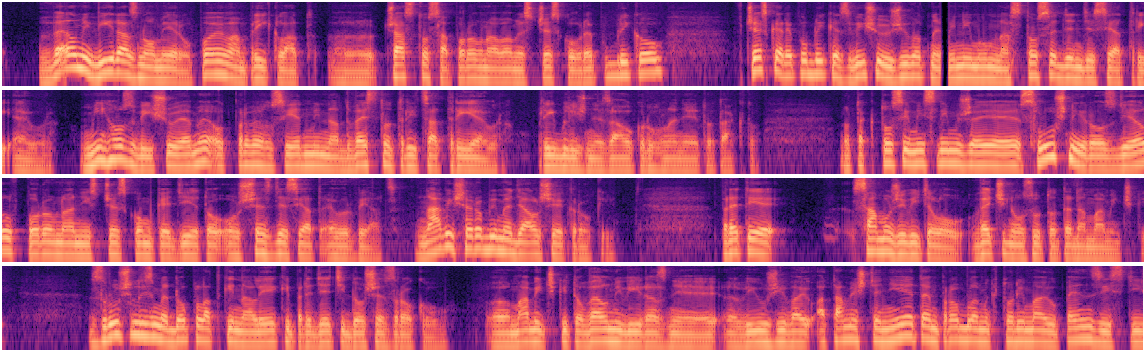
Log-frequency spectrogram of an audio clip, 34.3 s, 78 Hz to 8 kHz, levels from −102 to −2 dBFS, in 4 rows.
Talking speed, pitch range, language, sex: 160 wpm, 105-130 Hz, Slovak, male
